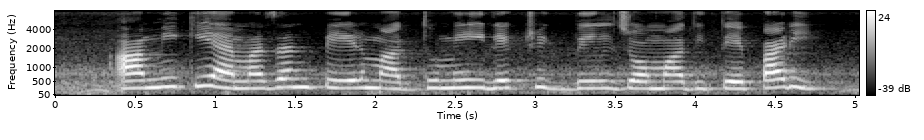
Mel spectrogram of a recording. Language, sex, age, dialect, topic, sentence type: Bengali, female, 25-30, Standard Colloquial, banking, question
